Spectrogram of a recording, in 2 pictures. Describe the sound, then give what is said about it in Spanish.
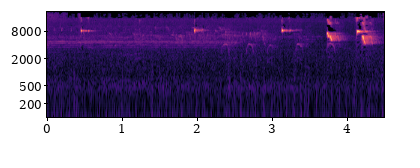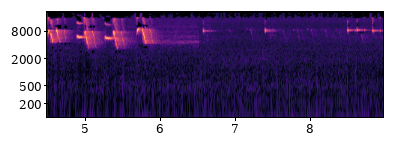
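Birds trade rapid, tightly interlocking song phrases, the bright notes alternating so closely they blend into one continuous melody, with soft chirps before and after the burst. “Durante las grabaciones que han estudiado, los pájaros se turnaban para cantar frases de llamadas y respuestas muy unidas, que sonaban como si las emitiera una sola ave.”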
